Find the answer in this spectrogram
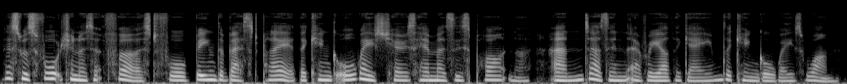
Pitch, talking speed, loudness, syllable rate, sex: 190 Hz, 200 wpm, -20 LUFS, 4.6 syllables/s, female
